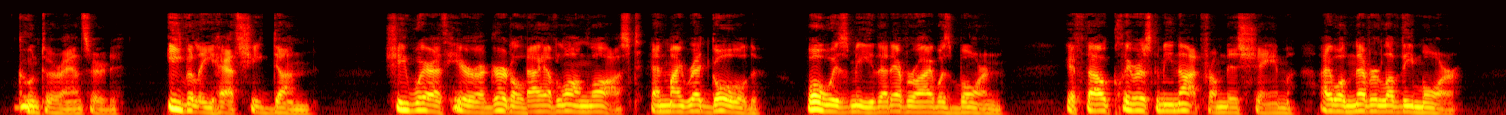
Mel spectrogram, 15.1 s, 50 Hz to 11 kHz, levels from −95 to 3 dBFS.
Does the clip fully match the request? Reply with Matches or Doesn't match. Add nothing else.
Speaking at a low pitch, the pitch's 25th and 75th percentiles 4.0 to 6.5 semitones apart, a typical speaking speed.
Matches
